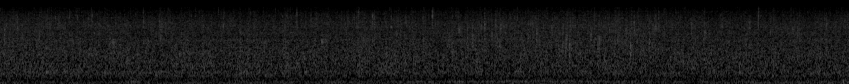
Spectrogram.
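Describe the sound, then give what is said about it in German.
Steady rain falling on the ground, a dense soft hiss of countless individual raindrops pattering evenly throughout, continuous with no voices. “Tropfen für Tropfen entsteht das angenehme Rauschen des Regens.”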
